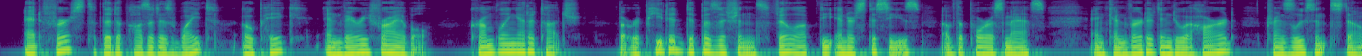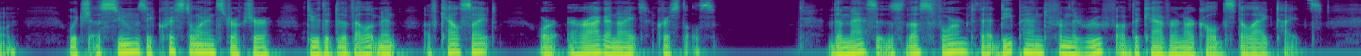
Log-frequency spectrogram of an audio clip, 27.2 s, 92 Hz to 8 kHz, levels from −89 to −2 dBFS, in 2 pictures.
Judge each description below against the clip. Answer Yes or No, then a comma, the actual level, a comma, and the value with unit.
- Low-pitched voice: Yes, low, 105 Hz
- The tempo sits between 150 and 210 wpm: No, average, 140 wpm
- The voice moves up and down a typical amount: Yes, average, 3.6 semitones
